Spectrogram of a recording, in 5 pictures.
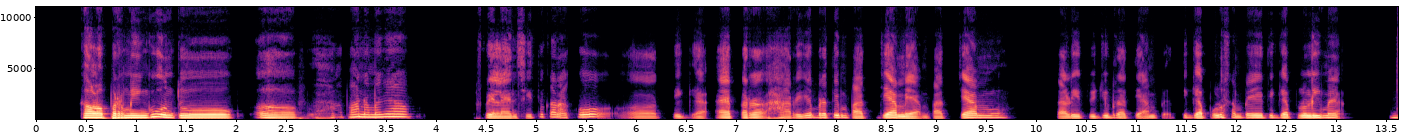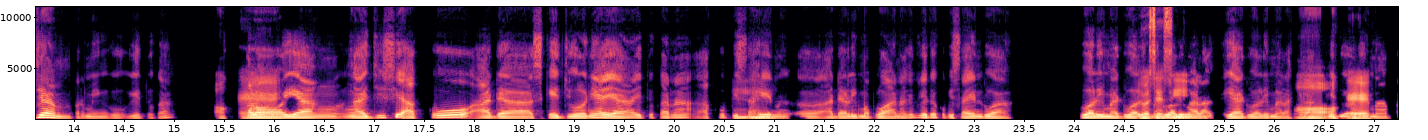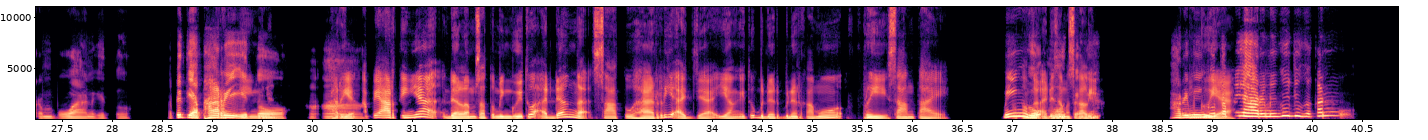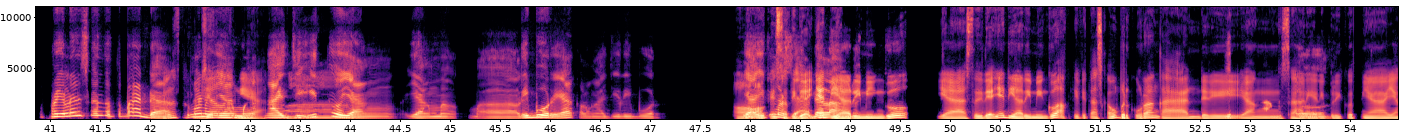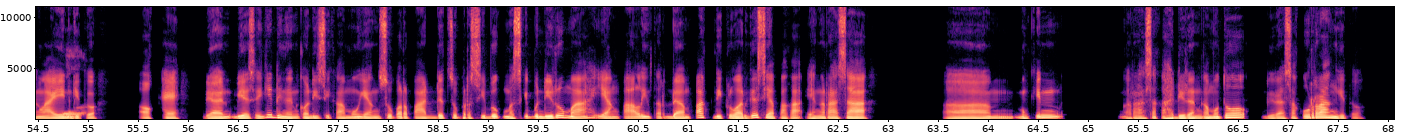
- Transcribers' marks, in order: in English: "freelance"; in English: "schedule-nya"; other background noise; in English: "free"; in English: "freelance"; in English: "Freelance"
- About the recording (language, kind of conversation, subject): Indonesian, advice, Bagaimana saya bisa menyeimbangkan tuntutan pekerjaan dan waktu untuk keluarga?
